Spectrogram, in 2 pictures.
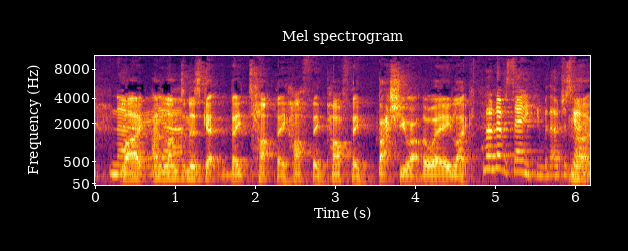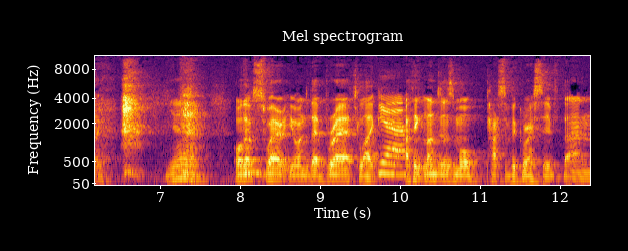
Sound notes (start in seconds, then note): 6.0 sighs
